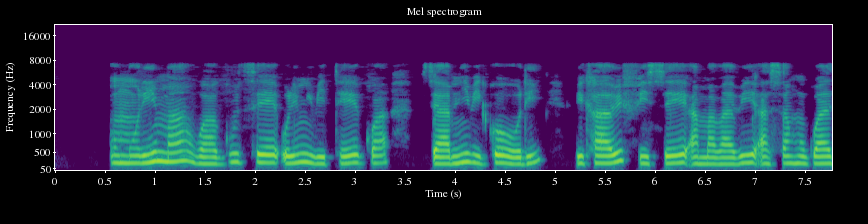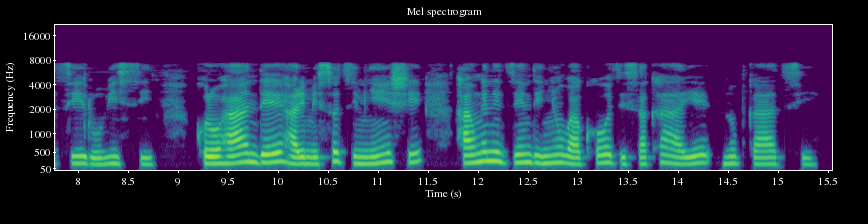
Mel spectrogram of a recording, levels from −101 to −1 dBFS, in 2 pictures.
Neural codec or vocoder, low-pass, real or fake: none; 7.2 kHz; real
